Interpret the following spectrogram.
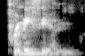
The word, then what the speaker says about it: Promethean: I've got again the the adjectives from Prometheus which in English sounds like Promethean so promethium fire what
